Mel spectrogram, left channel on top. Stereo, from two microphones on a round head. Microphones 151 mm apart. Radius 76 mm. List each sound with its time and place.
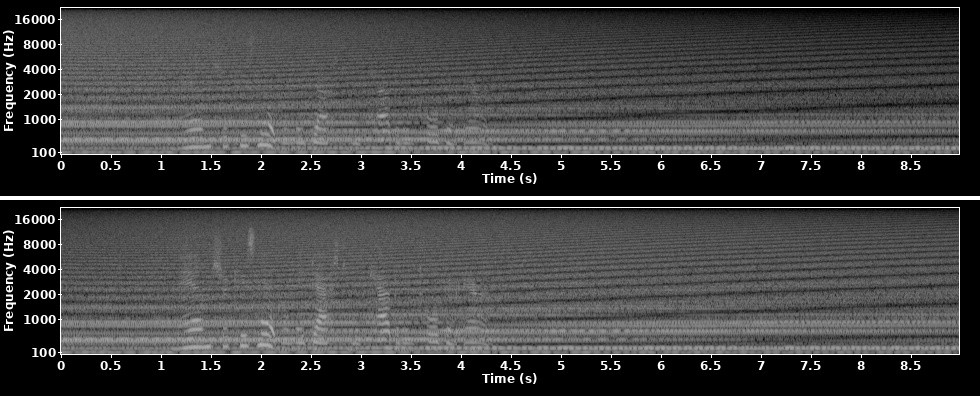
0.0 s a drone: 30° left (ahead or behind); by 9.0 s 45° right (ahead or behind)
1.1 s a woman speaking: 55° right (ahead or behind)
